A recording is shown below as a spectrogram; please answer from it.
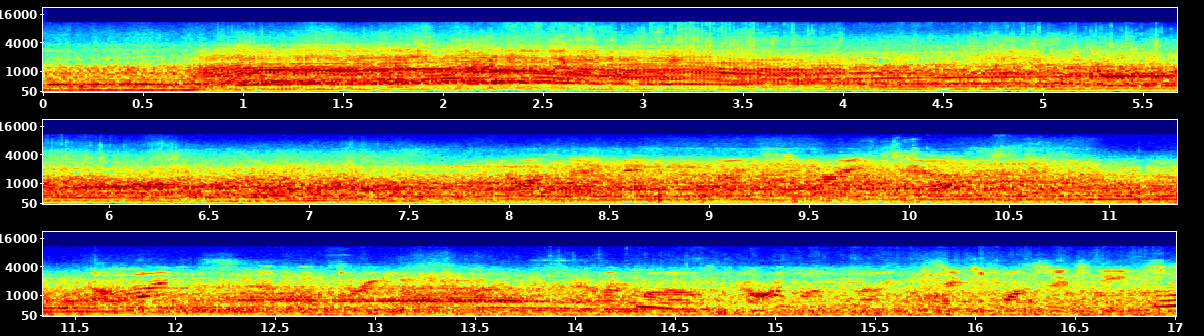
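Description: GMC Sonoma pickup launching off a drag-strip starting line about a second in, its engine revving hard and climbing in pitch, stepping through its gears on a quarter-mile run, then fading as it goes down the track.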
